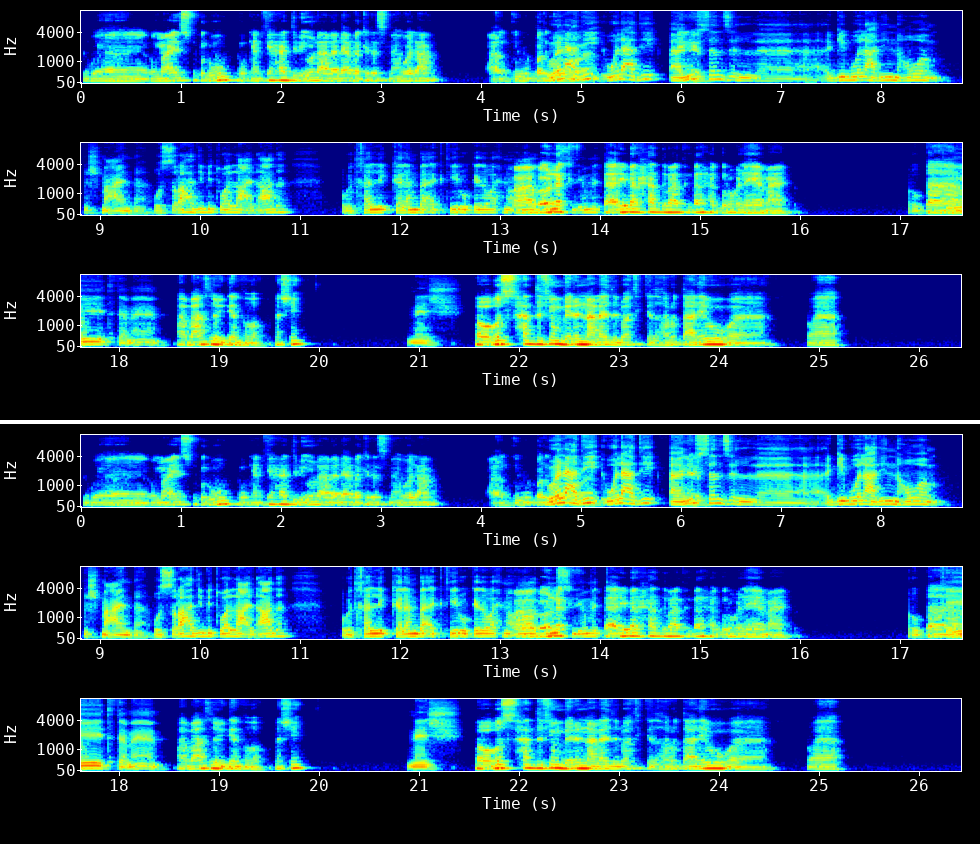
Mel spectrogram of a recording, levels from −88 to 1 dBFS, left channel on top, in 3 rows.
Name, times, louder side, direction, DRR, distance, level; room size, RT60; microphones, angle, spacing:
voice 1, 0.0-3.6 4.1-5.1 5.9-6.2 13.1-13.7 14.0-15.9 17.2-17.7 18.6-19.8 21.5-24.5 24.9-25.2, left 1 dB, 40° left, 0.5 m, -22 dB
voice 2, 4.6-10.9 11.4-14.2 17.1-18.4 20.9-21.4, right 3 dB, 40° right, 0.4 m, -26 dB
3.1 x 2.5 x 2.6 m
head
